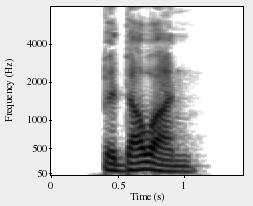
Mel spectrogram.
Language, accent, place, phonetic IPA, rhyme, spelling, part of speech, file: German, Germany, Berlin, [bəˈdaʊ̯ɐn], -aʊ̯ɐn, Bedauern, noun, De-Bedauern.ogg
- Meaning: regret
